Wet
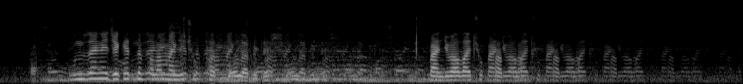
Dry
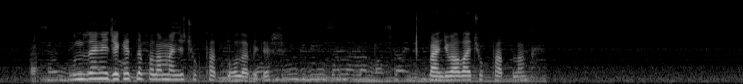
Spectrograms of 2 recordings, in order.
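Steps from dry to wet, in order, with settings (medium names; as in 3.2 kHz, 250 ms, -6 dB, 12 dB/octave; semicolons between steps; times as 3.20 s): 1.68–3.19 s: waveshaping leveller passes 1; feedback delay 576 ms, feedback 43%, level -8.5 dB; trim -4 dB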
